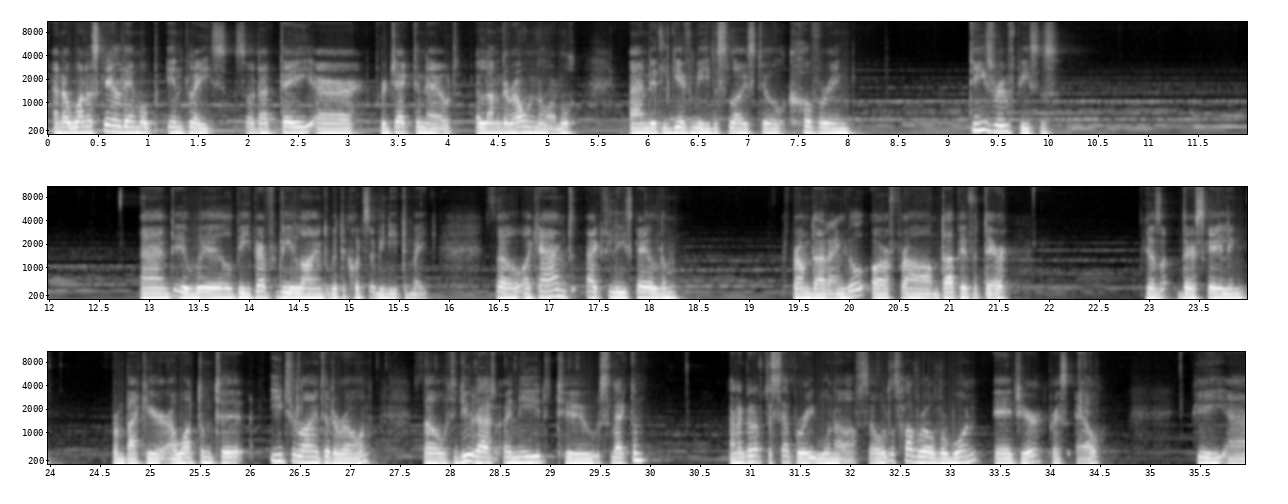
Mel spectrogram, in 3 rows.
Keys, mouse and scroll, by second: 5.8 scroll down 2, 6.1-12.1 middle drag, 12.1 scroll down 2, 12.4-13.1 middle drag, 13.1 scroll up 2, 13.3-15.1 middle drag, 15.1 scroll down 2, 15.3-16.1 middle drag, 16.1-16.6 scroll up 2, 16.6-21.8 middle drag, 21.8 s, 25.0-27.3 middle drag, 27.3 click, 27.8 click, 28.6 click, 29.2 click, 30.4 Tab, 34.3 l, 35.3 p.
